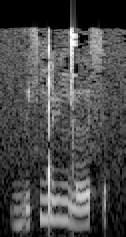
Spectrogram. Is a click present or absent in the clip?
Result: present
